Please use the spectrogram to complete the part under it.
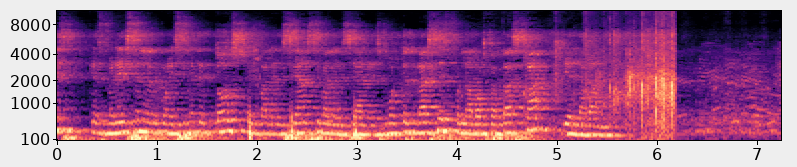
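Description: A woman speaks clearly through a microphone in an echoing hall.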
